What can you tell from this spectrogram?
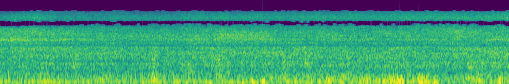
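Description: Steam locomotive letting off steam: a steady hiss, a little stronger two to three seconds in, over a low irregular rumble of wind on the microphone.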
